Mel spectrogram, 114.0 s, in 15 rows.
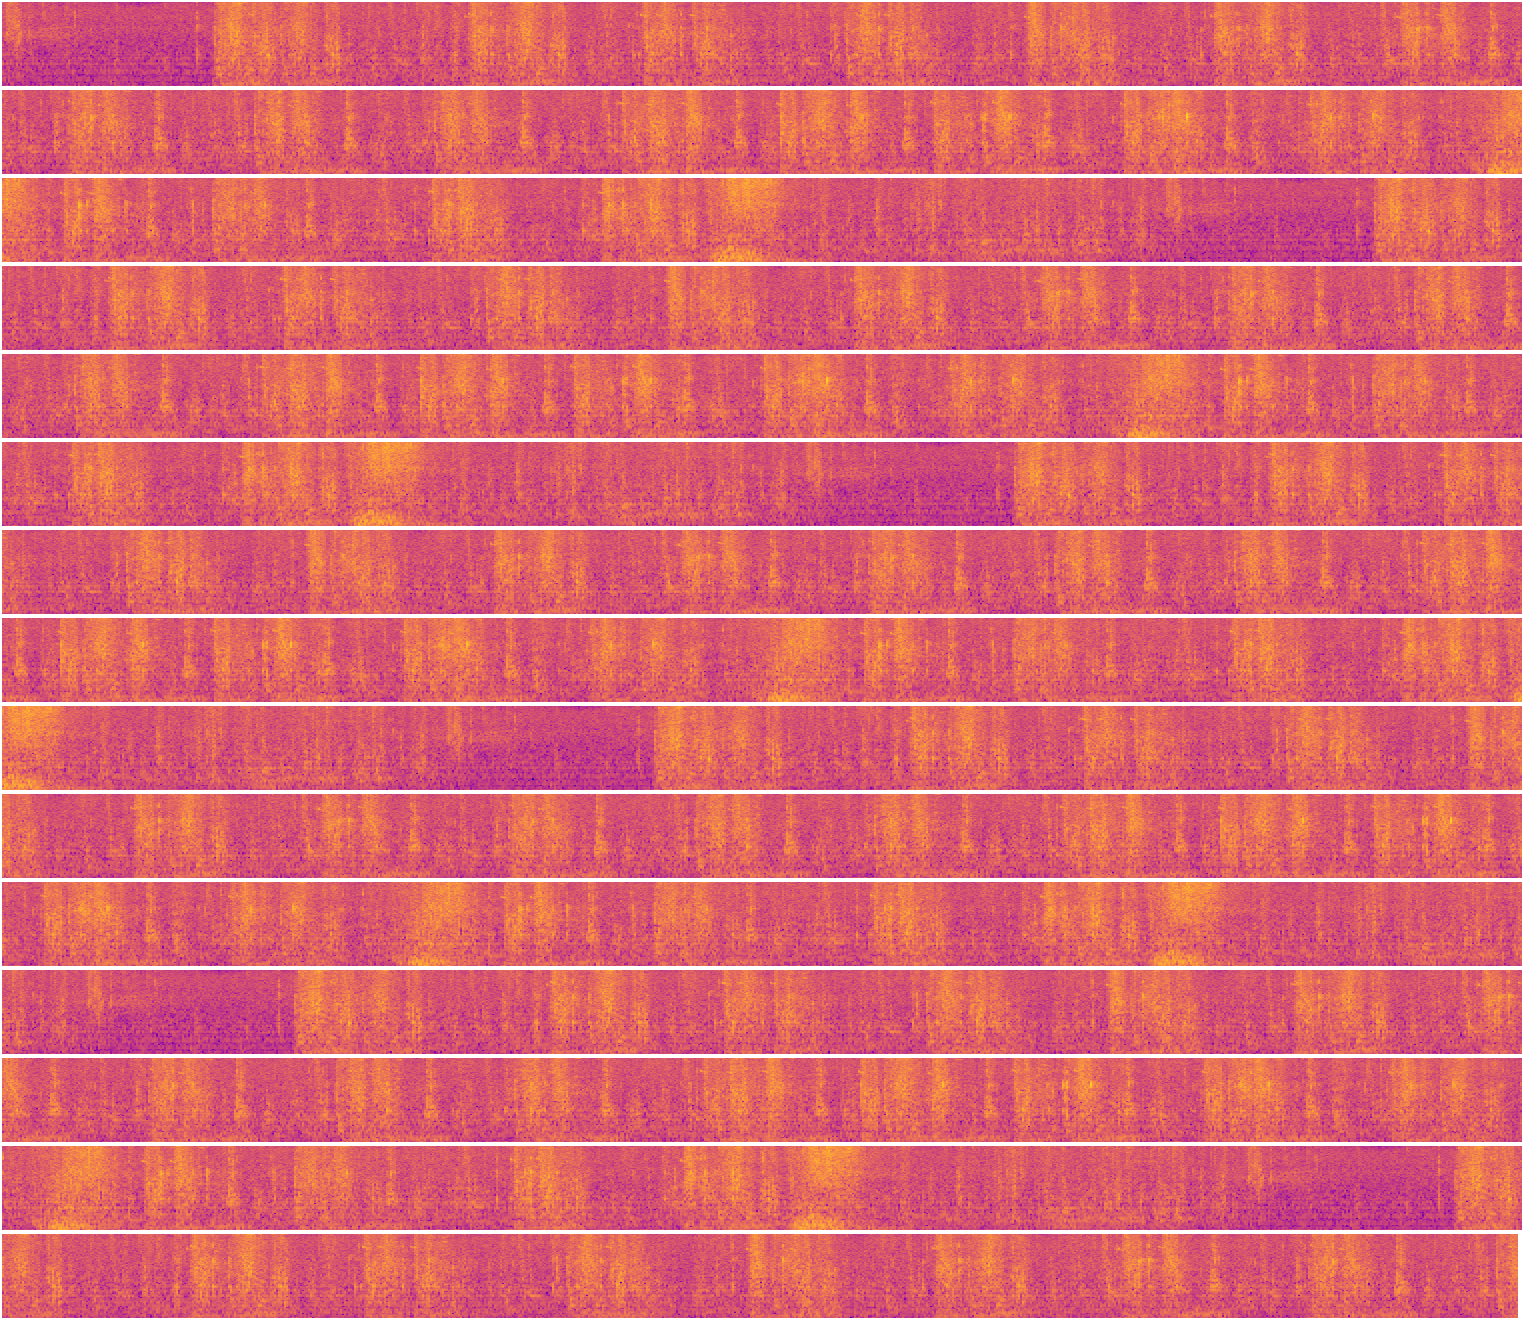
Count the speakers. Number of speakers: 0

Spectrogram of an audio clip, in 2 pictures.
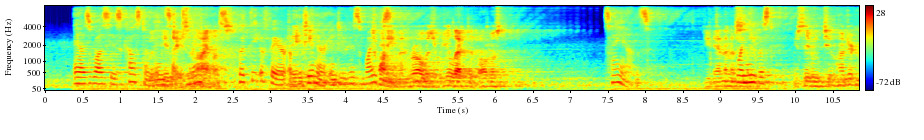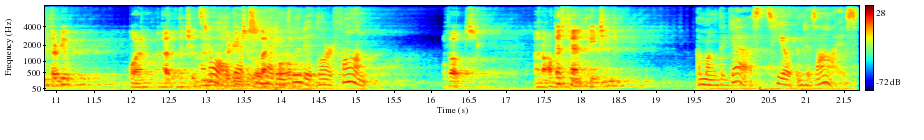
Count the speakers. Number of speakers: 2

